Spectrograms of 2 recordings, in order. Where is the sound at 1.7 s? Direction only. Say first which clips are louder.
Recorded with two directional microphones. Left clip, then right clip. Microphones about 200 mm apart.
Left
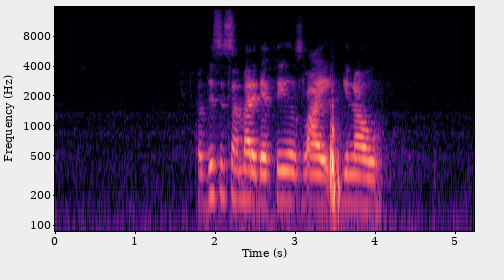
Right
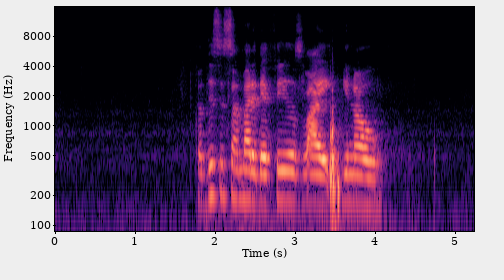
Even; 35° right (ahead or behind).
